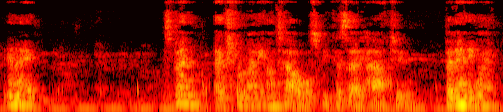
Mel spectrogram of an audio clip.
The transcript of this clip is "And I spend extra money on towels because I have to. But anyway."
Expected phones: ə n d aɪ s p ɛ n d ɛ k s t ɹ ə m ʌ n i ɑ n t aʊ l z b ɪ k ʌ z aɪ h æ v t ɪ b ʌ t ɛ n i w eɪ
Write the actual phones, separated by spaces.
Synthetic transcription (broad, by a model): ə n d aɪ s p ɛ n d ɛ k s t ɹ ə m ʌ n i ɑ n t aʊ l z b ɪ k ʌ z aɪ h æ f t ɪ b ʌ t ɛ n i w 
